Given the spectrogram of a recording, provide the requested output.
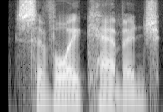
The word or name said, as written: savoy cabbage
